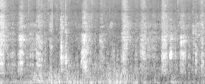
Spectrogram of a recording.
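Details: XL American Bully pitbull working out on a heavy-duty spring pole, breathing hard in quick, rough, noisy pants over a low rumbling background.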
